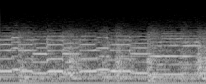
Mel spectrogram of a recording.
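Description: Aromanian (Vlach) polyphonic folk song: male voices, a melody moving over held notes. A steady low hum runs underneath.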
